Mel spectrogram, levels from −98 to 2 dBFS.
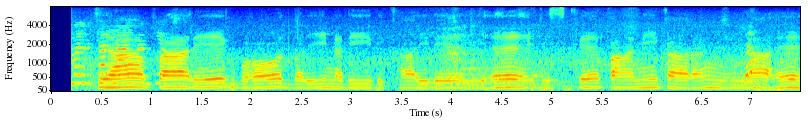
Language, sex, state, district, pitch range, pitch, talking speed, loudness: Hindi, male, Uttarakhand, Tehri Garhwal, 130-145 Hz, 135 Hz, 130 wpm, -27 LUFS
